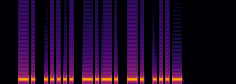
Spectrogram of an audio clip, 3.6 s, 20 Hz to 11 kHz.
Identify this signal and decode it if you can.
Morse code, heard as a keyed tone, about 25 wpm, 700 Hz. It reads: N5CNV
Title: USA Call Signs - 5 Characters - Repeated 3x - 25wpm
